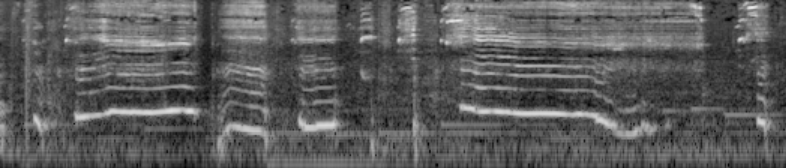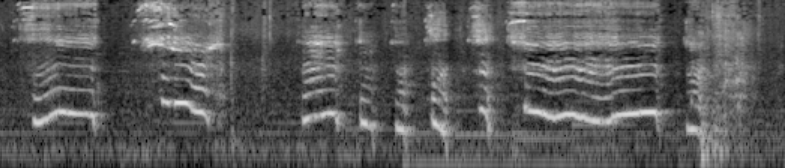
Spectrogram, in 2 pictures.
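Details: Hungry dog crying: many short, bending whimpers and longer sliding whines, some falling sharply in pitch, in quick irregular succession with scraping noises between.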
